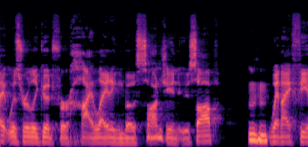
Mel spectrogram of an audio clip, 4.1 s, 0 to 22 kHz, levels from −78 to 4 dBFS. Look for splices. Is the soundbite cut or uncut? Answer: uncut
